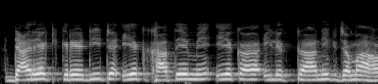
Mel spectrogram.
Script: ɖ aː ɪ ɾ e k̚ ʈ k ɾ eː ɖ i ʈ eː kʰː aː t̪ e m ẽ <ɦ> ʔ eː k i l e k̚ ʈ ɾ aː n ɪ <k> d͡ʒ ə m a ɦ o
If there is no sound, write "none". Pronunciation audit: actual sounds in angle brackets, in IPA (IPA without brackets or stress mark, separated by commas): none, k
